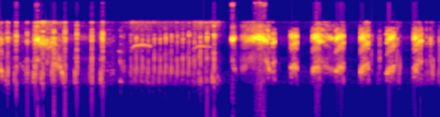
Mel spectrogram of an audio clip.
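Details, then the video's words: Swiftlets making high chirps and a couple of thin whistled notes, followed by choppy bursts of buzzy twittering separated by abrupt short silences. "SUARA BURUNG WALET"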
